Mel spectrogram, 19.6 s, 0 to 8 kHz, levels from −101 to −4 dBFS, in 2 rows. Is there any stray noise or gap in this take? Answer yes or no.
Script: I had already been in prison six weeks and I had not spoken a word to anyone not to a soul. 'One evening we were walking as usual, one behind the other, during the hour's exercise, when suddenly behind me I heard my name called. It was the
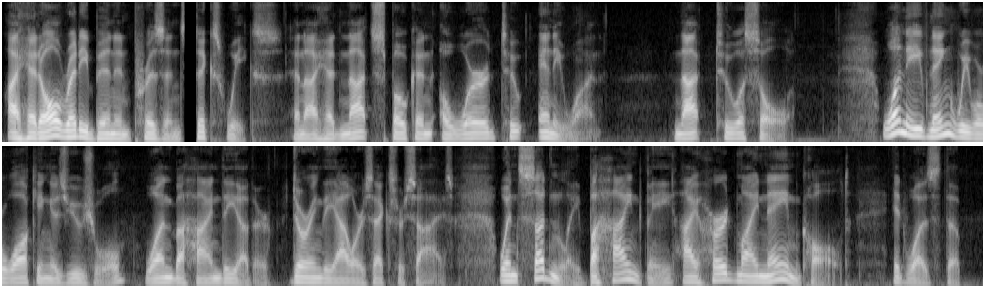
yes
